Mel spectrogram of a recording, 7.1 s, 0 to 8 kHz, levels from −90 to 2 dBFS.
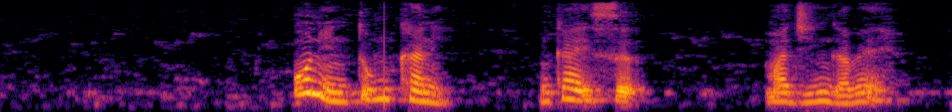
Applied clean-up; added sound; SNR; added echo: none; none; none; none.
